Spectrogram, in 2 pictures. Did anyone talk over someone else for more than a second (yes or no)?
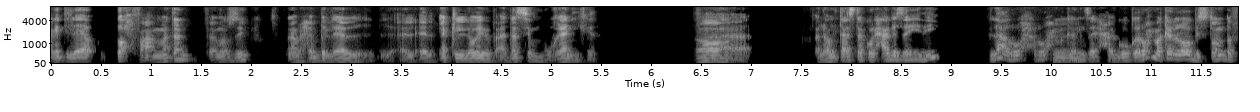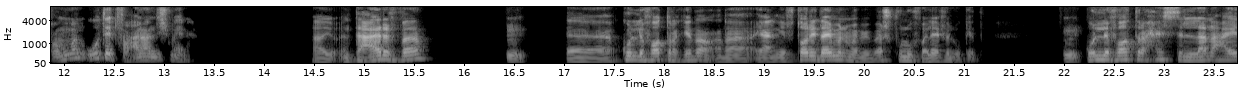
no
